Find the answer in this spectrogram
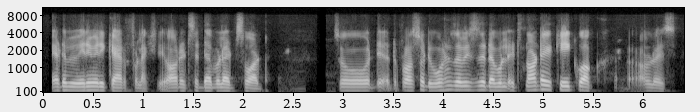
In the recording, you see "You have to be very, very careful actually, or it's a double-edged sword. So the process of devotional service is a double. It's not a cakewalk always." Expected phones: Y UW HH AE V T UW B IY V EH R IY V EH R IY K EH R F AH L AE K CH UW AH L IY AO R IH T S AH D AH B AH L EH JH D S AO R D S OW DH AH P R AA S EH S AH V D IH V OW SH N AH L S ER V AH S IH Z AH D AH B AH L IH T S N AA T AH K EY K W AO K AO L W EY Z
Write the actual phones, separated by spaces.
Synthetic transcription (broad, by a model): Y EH T UW B IY V EH R IY V EH R IY K EH R F AH L AE K CH UW AH L IY AO R IH T S AH D AH B AH L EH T S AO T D S OW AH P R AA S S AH D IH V OW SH AH N S ER V AH S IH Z AH D AH B AH L IH T S N AA T AH K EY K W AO K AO L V EY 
